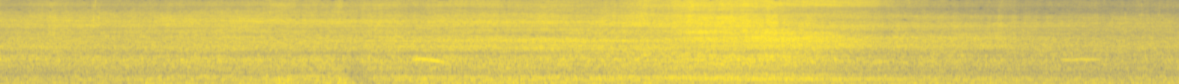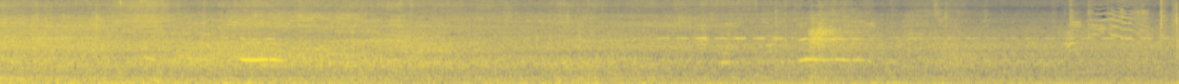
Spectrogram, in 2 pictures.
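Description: Outdoor street ambience: a steady rumble of road traffic with wind on the microphone, swelling as a vehicle passes about a third of the way in, then easing off. A few brief chirps sound now and then.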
